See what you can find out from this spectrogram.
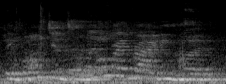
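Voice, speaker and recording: Female storyteller, high voice, live kids' show narration; distant, echoey pickup with a noisy audience. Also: expressive, normal speed, loud music behind the voice. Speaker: narrator of a preschool puppet show. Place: indoor preschool room, live show. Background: audience chatter and room noise.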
